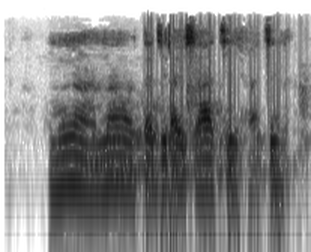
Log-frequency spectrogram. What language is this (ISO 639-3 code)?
kin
